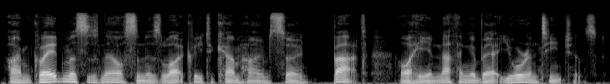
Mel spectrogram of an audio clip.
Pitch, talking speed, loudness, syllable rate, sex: 95 Hz, 175 wpm, -20 LUFS, 4.7 syllables/s, male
